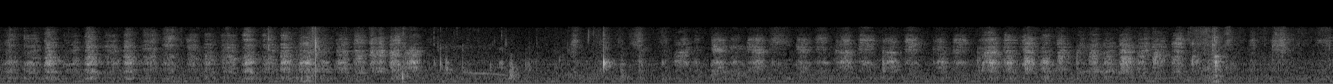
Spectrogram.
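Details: Two Bull Terriers, about one year old and reunited after 10 months, pant and gnaw steadily in close, rhythmic huffs during a cuddly play session.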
